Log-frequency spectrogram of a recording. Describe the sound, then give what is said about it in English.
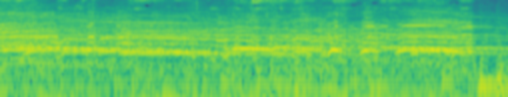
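A large army crowd cheers and shouts together, a steady roar of many voices with rising whoops and calls throughout, easing slightly near the end. “What are they cheering about over there?”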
